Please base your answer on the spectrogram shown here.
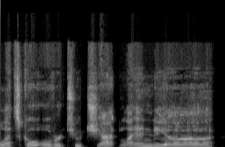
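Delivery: high, drawn-out showy announcement; playful announcing. Pretend. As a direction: send them off to a make-believe land, stretching the name. Host announces move to chat.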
